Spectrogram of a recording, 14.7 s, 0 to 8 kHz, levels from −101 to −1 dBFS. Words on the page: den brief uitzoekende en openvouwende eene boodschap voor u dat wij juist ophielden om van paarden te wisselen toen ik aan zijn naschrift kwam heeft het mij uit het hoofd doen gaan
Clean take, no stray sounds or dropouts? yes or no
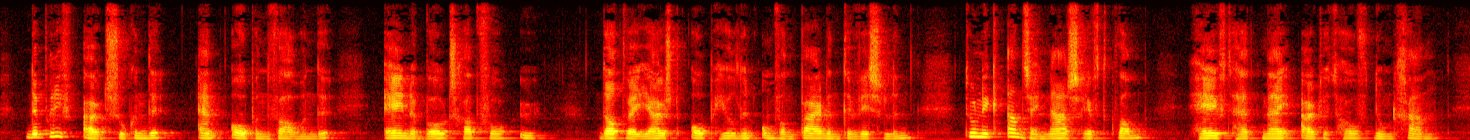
yes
